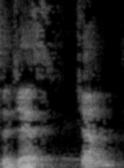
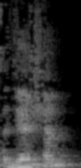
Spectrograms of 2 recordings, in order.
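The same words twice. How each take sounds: First: The ending is said like chun. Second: The ending is said like shun. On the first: The speaker calls it right. "This is सजेशन" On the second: The speaker calls it wrong. "This is not सजेशन"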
